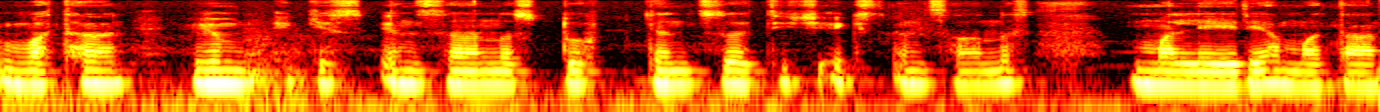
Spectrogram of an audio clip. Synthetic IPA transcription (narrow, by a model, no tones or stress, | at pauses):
ʋɐt̪ʰaːnjʲumekʲisinsaːnːɐstupd̪inzɐt̪ʰit͡ʃʰieki̥sinsaːnɐs | mɐleːɾijamɐt̪aːn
